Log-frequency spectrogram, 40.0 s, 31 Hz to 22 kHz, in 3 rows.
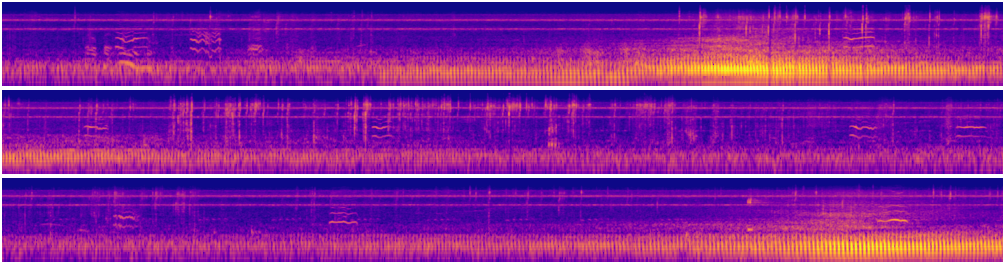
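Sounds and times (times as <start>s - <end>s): two-pitched insect drone: 0.0s - 40.0s
monkeys squeaking: 1.2s - 3.8s, 9.0s - 21.0s, 26.0s - 26.6s, 28.1s - 28.6s, 31.0s - 31.5s, 36.4s - 40.0s
clicks and rustles: 9.0s - 27.2s.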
